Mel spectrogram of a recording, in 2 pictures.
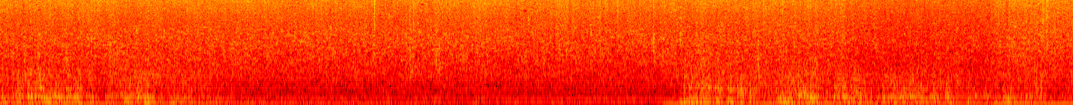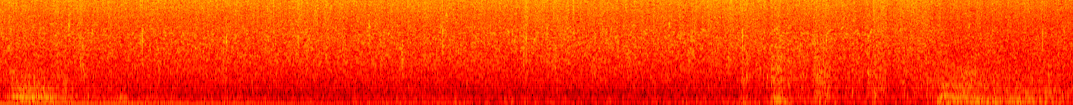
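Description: Steady rain with low rolls of thunder rumbling under it: one at the start, a longer rolling stretch about a third of the way in, and another near the end.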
